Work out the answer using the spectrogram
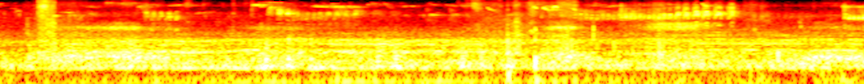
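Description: Faint birdsong: many short high chirps and warbles from small birds, over a quiet outdoor background.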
